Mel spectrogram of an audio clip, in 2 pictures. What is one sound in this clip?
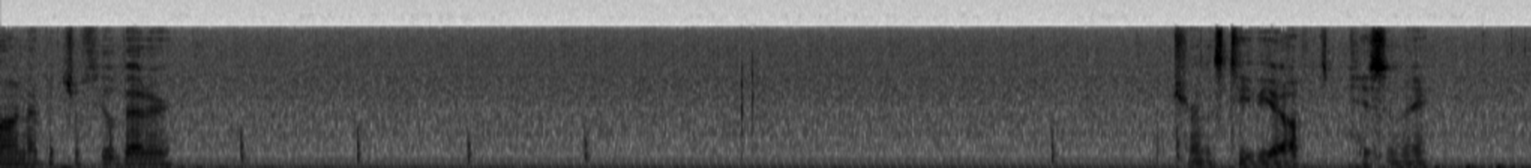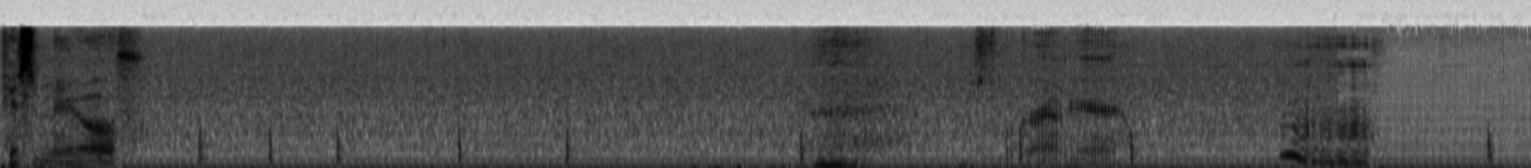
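Footsteps tap slowly and evenly on a hard floor.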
